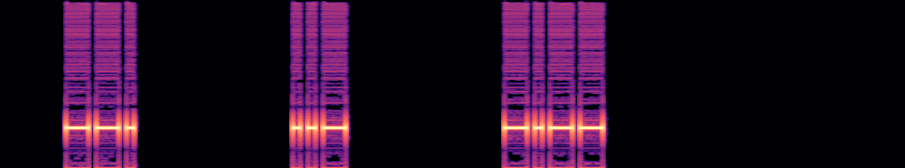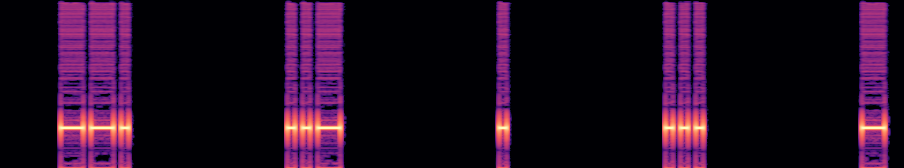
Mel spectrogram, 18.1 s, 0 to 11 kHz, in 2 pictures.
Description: Morse code, heard as a keyed tone, about 16 wpm, spaced as for 5 wpm, 800 Hz. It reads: GUY GUEST
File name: Prefixes / By First Letter / Gs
